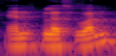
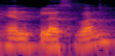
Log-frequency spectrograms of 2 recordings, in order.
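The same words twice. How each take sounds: The two takes are said the same way.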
